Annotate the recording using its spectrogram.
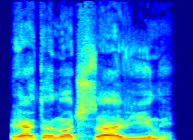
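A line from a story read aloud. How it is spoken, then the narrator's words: Old man's solemn tone. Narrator (Russian): продолжал дед торжественным тоном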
